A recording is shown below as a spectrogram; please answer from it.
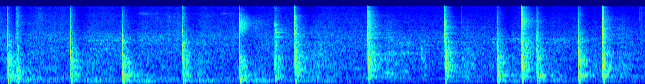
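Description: Butchers' cleavers chopping beef on round wooden chopping blocks: a stream of sharp, uneven chops, about two a second, from two choppers working at once, over a steady low hum.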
